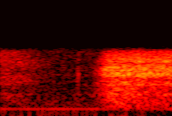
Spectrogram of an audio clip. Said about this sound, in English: And at the same time, paying attention to your breathing, just being appreciative of that breath of yours, and having an awareness of it. Just breathing. Breathing in and breathing out.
